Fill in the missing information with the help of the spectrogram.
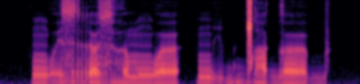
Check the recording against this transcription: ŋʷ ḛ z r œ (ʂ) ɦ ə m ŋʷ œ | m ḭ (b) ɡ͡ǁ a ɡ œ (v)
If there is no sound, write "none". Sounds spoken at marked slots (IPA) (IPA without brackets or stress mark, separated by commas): z, b, b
